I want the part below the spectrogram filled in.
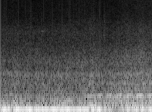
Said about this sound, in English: With the roof down, you get a nice little burble out the back there.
